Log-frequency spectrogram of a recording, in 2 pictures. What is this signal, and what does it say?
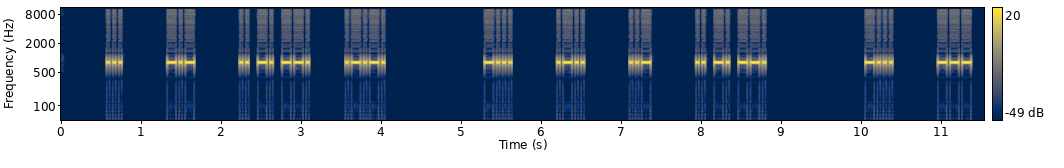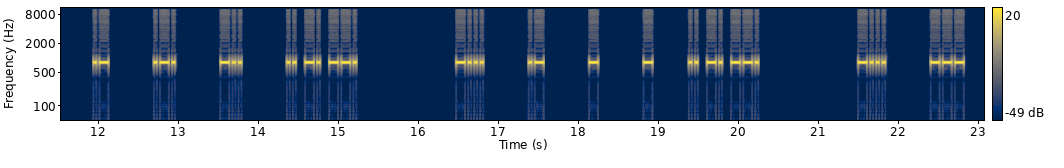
Morse code, heard as a keyed tone, about 32 wpm, spaced as for 16 wpm, 800 Hz. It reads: SKING <AR> BLUING BOARDING BATTING BO
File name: Slow ing @30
